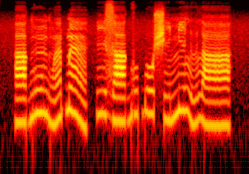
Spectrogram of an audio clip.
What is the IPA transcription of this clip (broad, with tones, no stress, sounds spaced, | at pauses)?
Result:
a˧ ɡ ũ˦ ɡʷ ɛ̃˨˦ ɓ ɛ̃˦˨ | i˦ z aː˧ ɡ u˦ ɓ o˦ ʃ i˧ ɲ i˦ l ɨ˨˦ l aː˧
